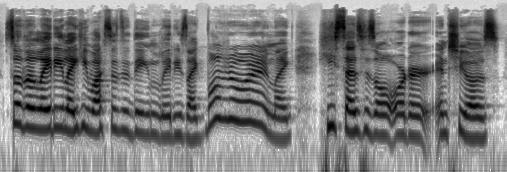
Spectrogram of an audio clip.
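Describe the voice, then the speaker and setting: A young woman co-hosting a podcast, chatting playfully with quick reactions and frequent giggles. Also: a little high, lively intonation. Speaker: podcast co-host. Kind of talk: casual chat.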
